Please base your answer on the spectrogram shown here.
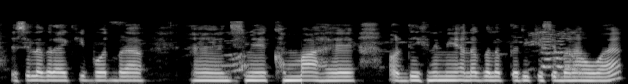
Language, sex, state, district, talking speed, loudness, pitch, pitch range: Hindi, female, Bihar, Kishanganj, 200 wpm, -15 LUFS, 185 Hz, 180-190 Hz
